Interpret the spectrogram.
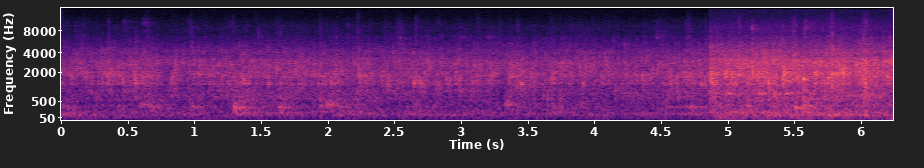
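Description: Blanched chicken wings deep-frying in hot oil: a steady sizzle that grows louder about five seconds in.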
